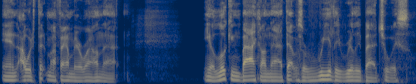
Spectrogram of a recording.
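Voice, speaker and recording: A man's voice: deep voice, steady tone, moderate pace, dark tone, no echo, studio quality. A middle-aged man talking reflectively in a casual podcast conversation, with many fillers and restarts. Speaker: podcast co-host.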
